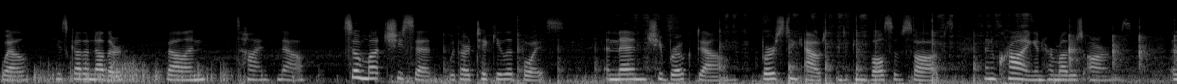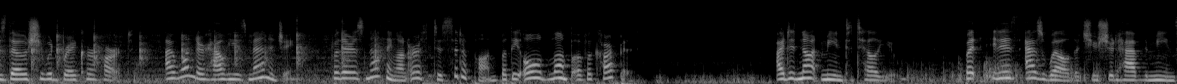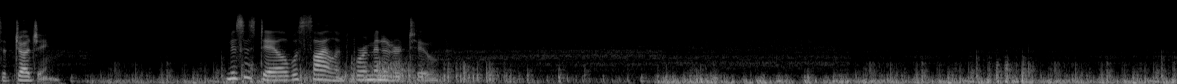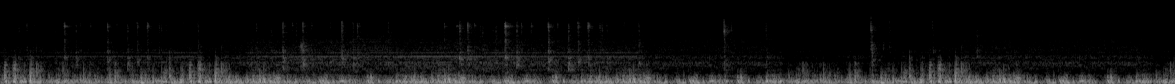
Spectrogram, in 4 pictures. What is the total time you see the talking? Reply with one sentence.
The talking can be heard for 25 seconds in total.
